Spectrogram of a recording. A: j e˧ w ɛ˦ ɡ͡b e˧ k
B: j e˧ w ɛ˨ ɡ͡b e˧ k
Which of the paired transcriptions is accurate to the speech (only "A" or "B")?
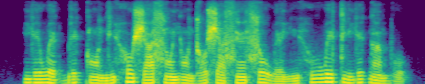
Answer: B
